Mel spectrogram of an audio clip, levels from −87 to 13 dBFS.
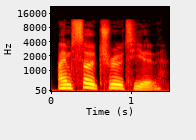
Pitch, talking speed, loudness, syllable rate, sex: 145 Hz, 245 wpm, -17 LUFS, 4.8 syllables/s, male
